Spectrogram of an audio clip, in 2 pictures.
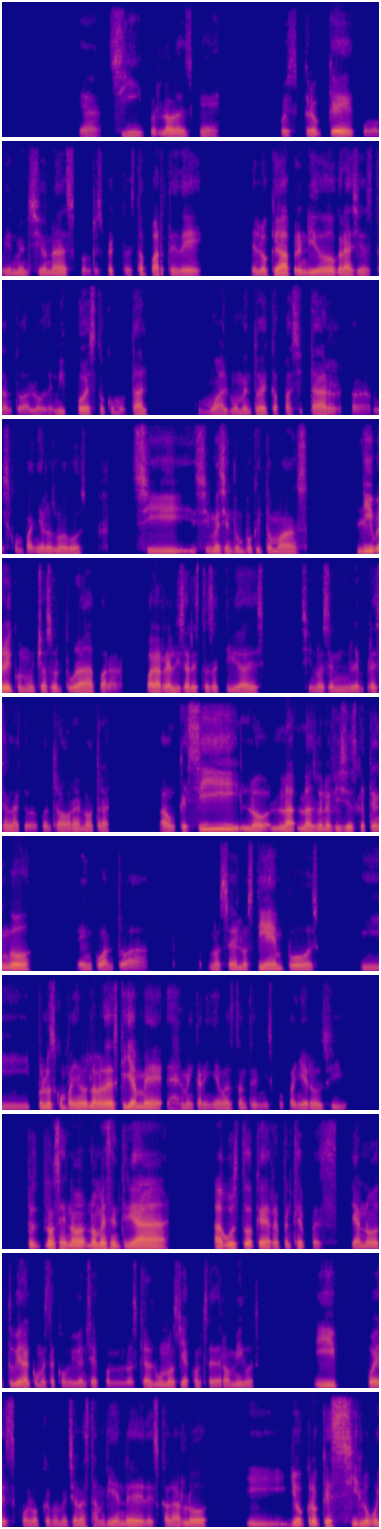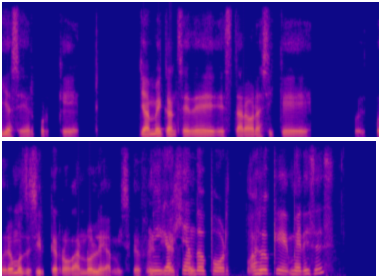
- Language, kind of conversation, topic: Spanish, advice, ¿Cómo puedo pedir con confianza un aumento o reconocimiento laboral?
- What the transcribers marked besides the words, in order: chuckle; tapping; other background noise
